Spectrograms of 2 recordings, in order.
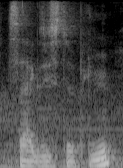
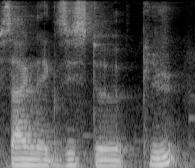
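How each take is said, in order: First: The word 'ne' is left out before 'existe'. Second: The word 'ne' is said before 'existe'. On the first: This is casual conversational French. "In conversational French, we usually take the ne out" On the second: This is the full standard form. "so it's supposed to be ne plus"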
